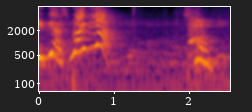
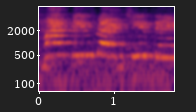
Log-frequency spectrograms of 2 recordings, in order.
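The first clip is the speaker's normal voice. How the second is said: shy soft greeting; 7 semitones higher, 11 dB quieter, slower than usual. Real, not acted. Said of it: "बोलो, happy friendship day बोलो".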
